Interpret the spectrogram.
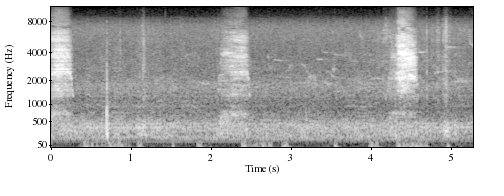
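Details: Young Eurasian eagle-owl, Eifel, June 2016, three rough hissing calls at uneven intervals, the last the loudest, over a low hum with a faint click.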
